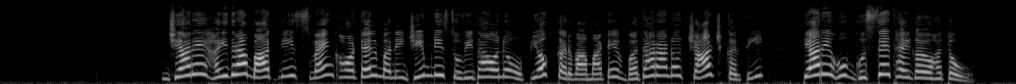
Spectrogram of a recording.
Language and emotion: Gujarati, angry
